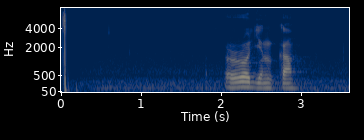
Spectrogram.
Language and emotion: Russian, neutral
